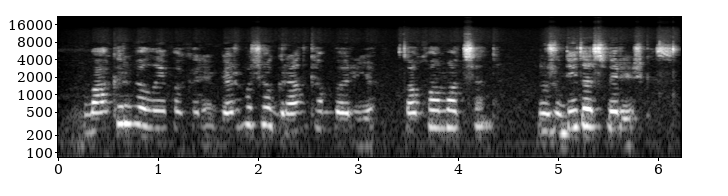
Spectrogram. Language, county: Lithuanian, Utena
